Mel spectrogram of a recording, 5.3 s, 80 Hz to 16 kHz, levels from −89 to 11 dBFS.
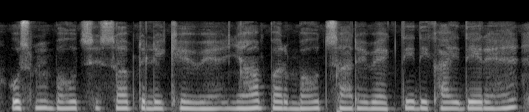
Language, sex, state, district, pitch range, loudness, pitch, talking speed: Hindi, female, Jharkhand, Ranchi, 205-215 Hz, -22 LUFS, 210 Hz, 180 wpm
